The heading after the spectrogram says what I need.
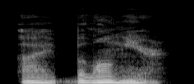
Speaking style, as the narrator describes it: his voice like leaves rustling

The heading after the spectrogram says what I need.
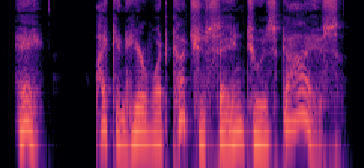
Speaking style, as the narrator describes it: whispered

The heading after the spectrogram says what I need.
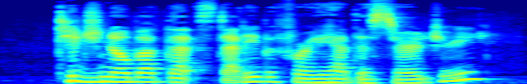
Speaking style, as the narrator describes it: I asked

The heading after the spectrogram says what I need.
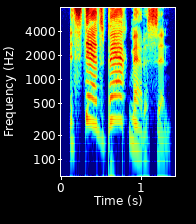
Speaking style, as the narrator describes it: she exclaimed

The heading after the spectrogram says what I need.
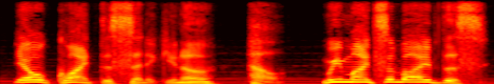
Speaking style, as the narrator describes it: chuckled

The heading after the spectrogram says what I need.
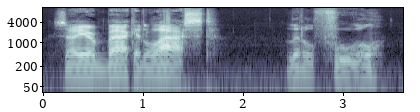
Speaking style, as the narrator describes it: he growled in greeting

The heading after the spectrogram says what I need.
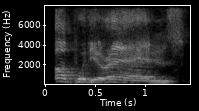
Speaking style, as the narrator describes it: yelled a savage voice

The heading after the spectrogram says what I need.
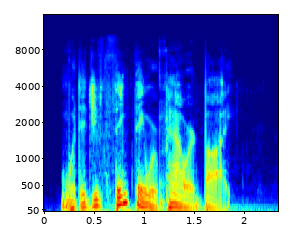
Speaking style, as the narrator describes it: Martin asked coldly

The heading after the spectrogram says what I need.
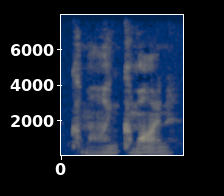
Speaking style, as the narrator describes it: she whispered

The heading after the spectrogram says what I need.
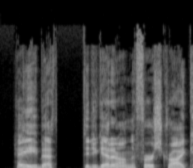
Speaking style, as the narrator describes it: Kim asked

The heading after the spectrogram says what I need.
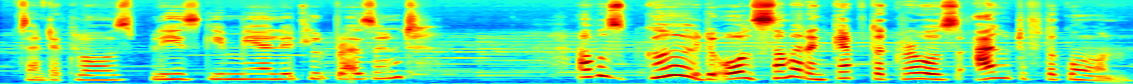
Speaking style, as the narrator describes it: pleaded the poor scarecrow in his choking voice

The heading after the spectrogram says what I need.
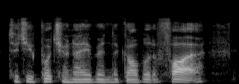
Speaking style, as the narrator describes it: he like whispers to Harry

